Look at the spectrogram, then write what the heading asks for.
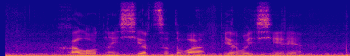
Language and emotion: Russian, neutral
